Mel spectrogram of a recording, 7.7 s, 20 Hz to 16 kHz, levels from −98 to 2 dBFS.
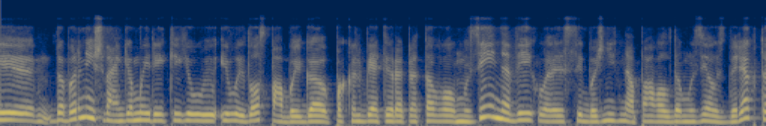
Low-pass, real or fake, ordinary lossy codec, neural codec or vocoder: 7.2 kHz; fake; Opus, 32 kbps; codec, 16 kHz, 4 kbps, X-Codec, HuBERT features, trained on general audio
